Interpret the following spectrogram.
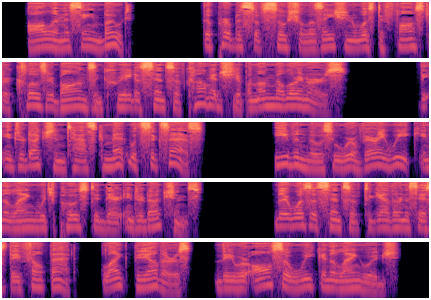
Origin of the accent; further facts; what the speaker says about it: Perlis, Malaysia; English is a second language; You know, I'm from Perlis and I grew up and attended school in a rural area too. I was not good in English when I was young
